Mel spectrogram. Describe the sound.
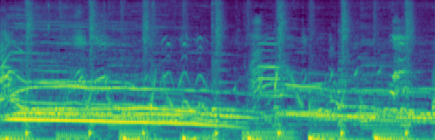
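A person's voice imitates a wolf howl: one long, sustained wail that slowly glides downward in pitch. It's loud, over a steady, bouncy musical backing beat.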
